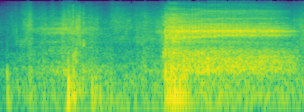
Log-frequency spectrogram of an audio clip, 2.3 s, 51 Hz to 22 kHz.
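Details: Toyota Altezza brake fluid replacement (fluid 5+ years old): during bleeding, handling knocks then a sharp hissing suck of air as the greased bleeder hose draws air past the nipple; lithium grease did not fix it, air leak noise.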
